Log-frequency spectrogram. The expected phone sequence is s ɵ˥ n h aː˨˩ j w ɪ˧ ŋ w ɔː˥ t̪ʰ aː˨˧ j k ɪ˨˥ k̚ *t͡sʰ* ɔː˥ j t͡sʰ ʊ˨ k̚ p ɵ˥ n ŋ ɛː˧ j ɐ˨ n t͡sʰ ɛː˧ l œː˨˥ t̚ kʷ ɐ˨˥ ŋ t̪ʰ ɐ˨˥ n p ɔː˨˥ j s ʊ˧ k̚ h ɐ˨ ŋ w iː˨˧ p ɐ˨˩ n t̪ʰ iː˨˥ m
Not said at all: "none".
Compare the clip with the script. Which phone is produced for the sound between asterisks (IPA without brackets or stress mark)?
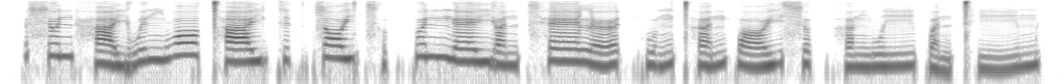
t͡s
